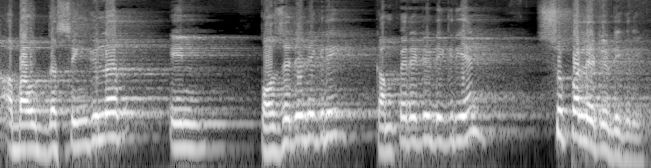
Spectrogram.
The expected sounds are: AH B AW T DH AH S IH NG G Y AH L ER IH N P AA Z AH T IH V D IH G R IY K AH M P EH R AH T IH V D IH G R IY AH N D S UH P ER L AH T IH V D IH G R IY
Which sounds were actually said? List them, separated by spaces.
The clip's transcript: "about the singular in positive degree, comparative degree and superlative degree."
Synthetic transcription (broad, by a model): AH B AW T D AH S IH NG G Y AH L ER IH N P AA Z AH T IH V D IH G R IY K AH M P EH R AH T IH V D IH G R IY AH N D S UH P ER L AH T IH V D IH G R IY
